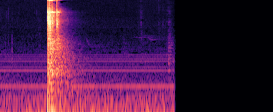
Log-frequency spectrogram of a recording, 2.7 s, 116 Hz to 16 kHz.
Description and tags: Electric Coin was recorded in the woods behind UCSC with a Tascam DR100mkii
ambient, drum-kits, field-recording, industrial, percussion, sample-pack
